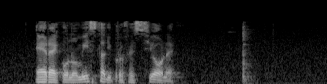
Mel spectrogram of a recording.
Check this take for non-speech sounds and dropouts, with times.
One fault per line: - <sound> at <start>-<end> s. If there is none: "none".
- thud at 2.3-2.6 s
